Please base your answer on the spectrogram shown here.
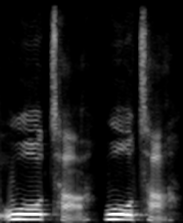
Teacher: So they would pronounce T, which in the States, they wouldn't pronounce T. So if you go to UK, they would pronounce T clearly.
